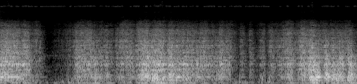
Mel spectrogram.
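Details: 120 W amplifier: an irregular rumbling crackle with rising and falling hiss persists with the audio input wire disconnected, so the fault is inside the amplifier; volume shorting was suspected, source not yet found.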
